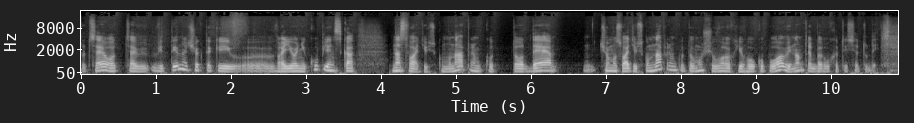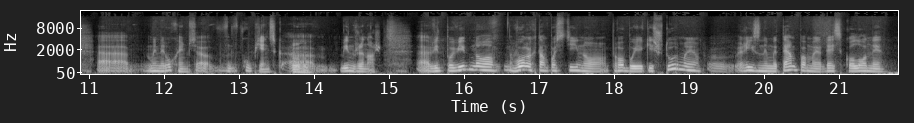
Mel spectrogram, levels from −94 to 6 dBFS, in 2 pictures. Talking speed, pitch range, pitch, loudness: 125 wpm, 130-160 Hz, 140 Hz, -23 LUFS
